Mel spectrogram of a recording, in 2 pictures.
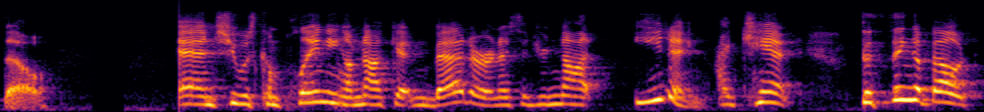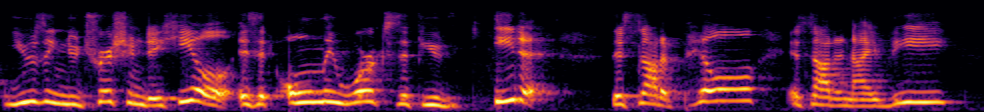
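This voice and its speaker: Emphatic woman doctor, muffled line. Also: a little high. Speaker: medical doctor, guest. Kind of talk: conversational interview.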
